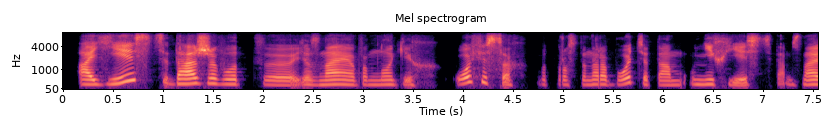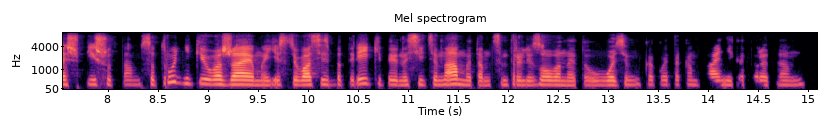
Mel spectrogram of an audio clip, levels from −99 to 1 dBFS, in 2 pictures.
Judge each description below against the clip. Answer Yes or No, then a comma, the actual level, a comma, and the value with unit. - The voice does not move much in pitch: Yes, narrow, 1.9 semitones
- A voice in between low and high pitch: No, high, 195 Hz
